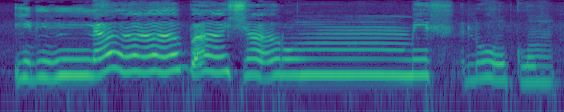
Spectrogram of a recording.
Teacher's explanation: Okey, tanwin bertemu dengan mim. Sekali lagi kita jumpa idgham ma'al gunnah. Ya, dengung perempuan dua harakat.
